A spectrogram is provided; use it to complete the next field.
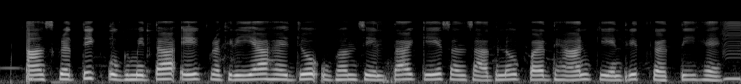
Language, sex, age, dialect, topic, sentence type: Hindi, female, 18-24, Kanauji Braj Bhasha, banking, statement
